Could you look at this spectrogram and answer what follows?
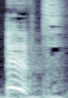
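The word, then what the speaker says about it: @: 有的同学读圈 A 花 A，这都不对。在英文里呢，应该是读成 at，就是我们新学的这个 at 这个字。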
